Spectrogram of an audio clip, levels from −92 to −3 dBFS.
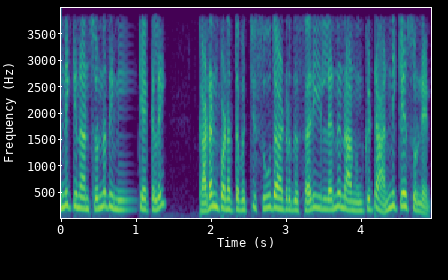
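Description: From 0.77 to 1.04 s, between "நான் சொன்னதை" and "கேக்கலை கடன் பணத்த வச்சு", the speech turns into a fading buzz, likely a long network dropout. About 240 ms never arrived; the receiver stretched the last sound across the gap, and speech resumes without the lost part.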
